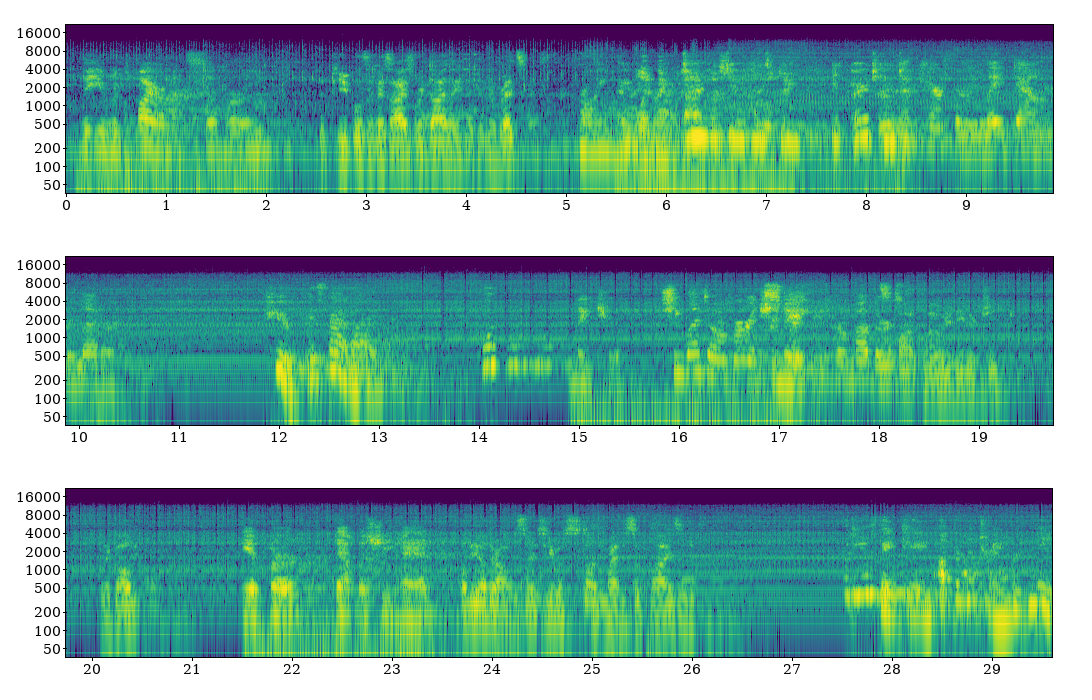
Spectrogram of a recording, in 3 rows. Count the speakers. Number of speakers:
6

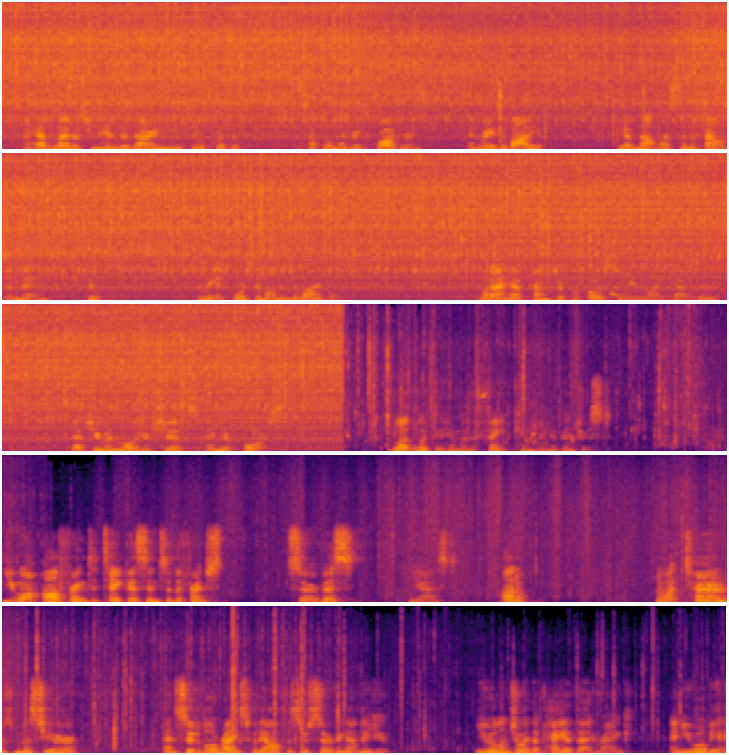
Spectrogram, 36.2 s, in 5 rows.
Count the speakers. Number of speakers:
1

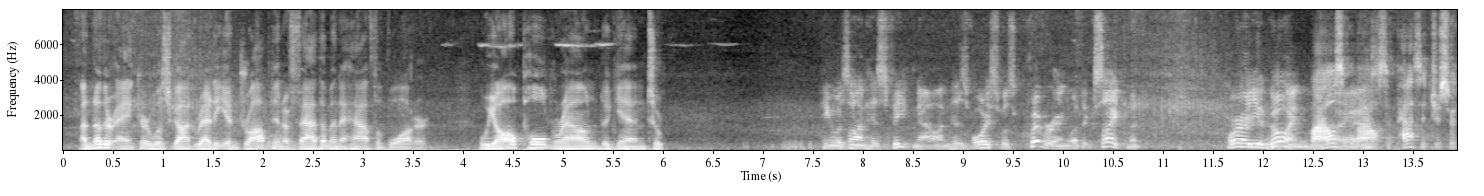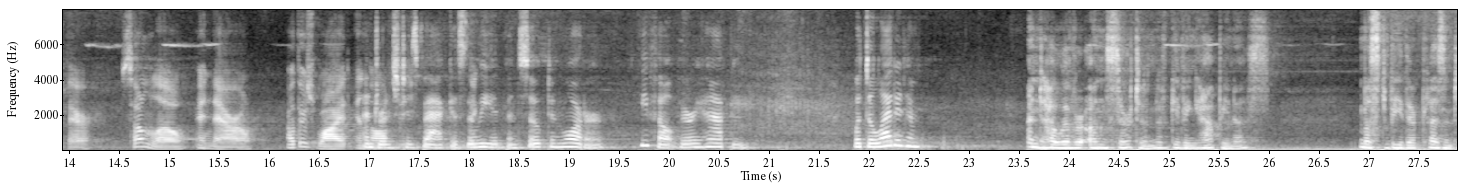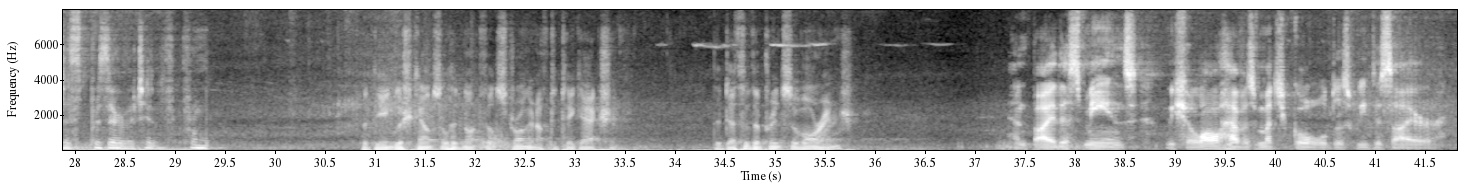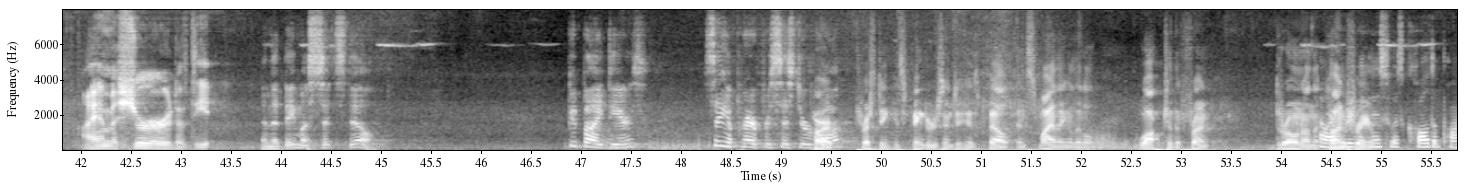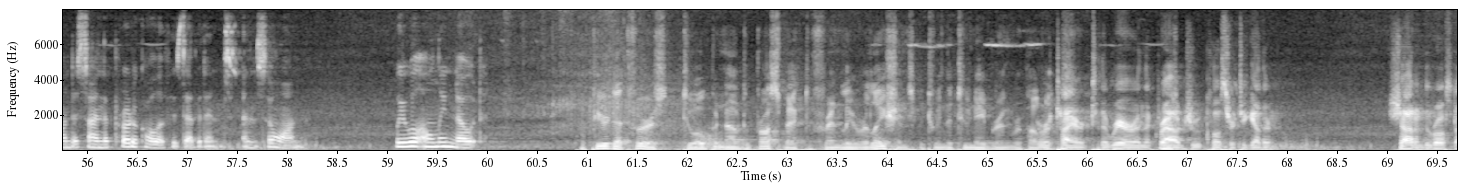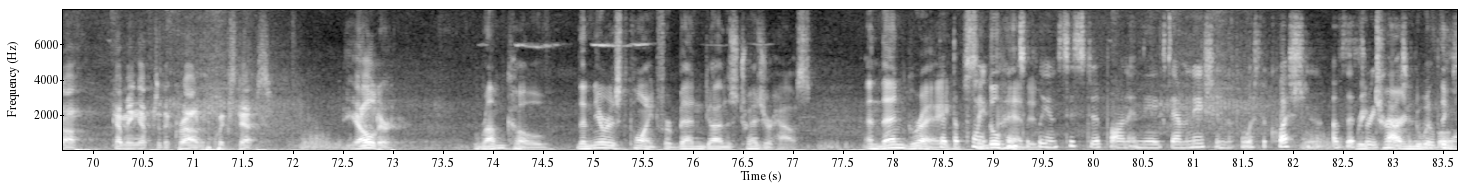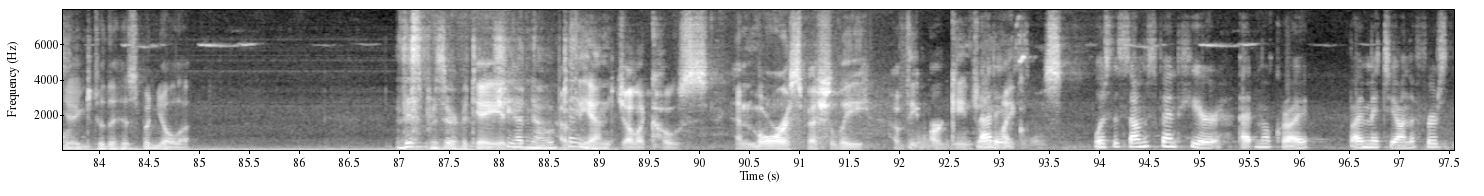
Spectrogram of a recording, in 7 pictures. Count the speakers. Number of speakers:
10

